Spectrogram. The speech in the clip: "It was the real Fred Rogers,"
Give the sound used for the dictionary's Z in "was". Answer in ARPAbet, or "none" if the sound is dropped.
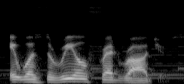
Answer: Z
